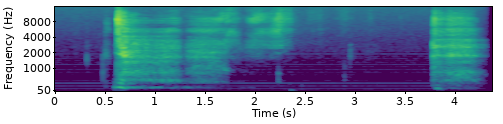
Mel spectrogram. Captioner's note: Jacob gasps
